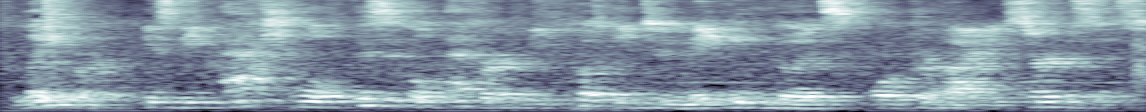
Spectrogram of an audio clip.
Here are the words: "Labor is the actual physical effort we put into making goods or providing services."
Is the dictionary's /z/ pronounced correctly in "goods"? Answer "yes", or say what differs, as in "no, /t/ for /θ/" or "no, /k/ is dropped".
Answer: yes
